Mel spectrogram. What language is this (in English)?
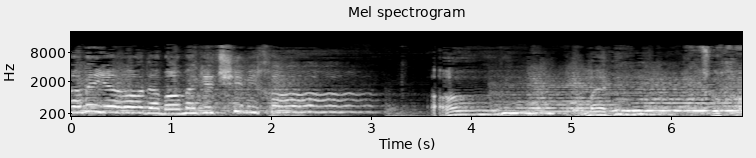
Persian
